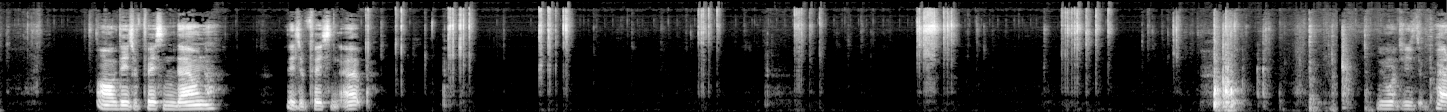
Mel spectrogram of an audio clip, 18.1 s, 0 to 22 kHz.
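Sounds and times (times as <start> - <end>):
zip ties zipping: 4.9 - 6.0, 6.7 - 7.2, 8.6 - 9.1, 9.8 - 10.4, 11.4 - 12.1, 13.2 - 14.0.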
